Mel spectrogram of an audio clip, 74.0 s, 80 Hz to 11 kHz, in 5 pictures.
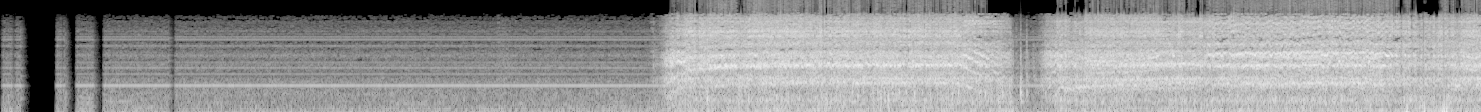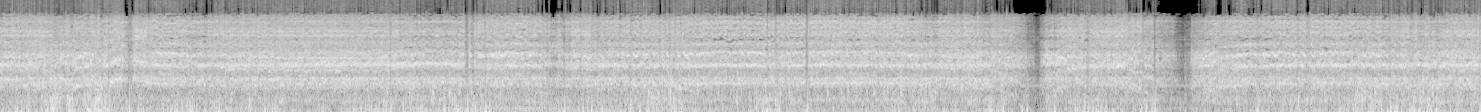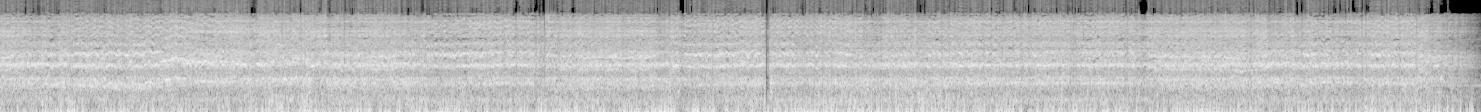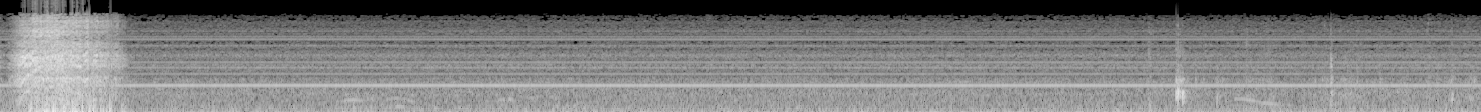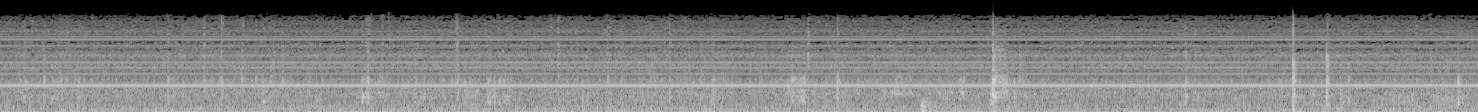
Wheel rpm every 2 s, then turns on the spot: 0, 0, 0, 150, 210, 140, 210, 220, 220, 220, 220, 230, 150, 160, 220, 220, 230, 220, 220, 230, 230, 200, 50, 0, 0, 0, 0, 0, 0, 0, 0, 0, 0, 0, 0, 0, 0.
none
